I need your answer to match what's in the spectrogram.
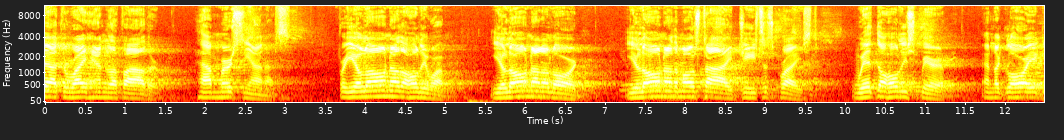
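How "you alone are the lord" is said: ordinary delivery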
